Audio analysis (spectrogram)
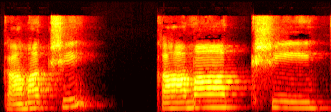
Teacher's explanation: So here that rule, the new rule that we started following from last two classes, which is the Dirgham followed by Sanyuktakshara. Then there is a little holding or stress on the Sanyuktakshara, and the Dirgham becomes little longer.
